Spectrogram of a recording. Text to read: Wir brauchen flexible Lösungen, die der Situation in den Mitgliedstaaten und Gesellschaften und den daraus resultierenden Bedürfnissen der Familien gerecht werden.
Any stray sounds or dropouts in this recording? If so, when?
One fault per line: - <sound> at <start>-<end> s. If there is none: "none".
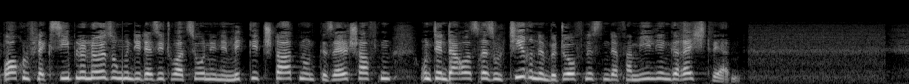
none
